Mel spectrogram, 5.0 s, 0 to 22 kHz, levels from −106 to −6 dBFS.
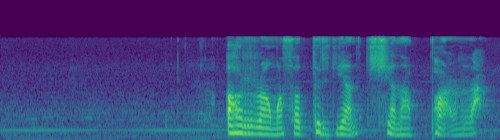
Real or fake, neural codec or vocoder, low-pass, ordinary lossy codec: real; none; 7.2 kHz; none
